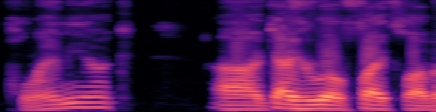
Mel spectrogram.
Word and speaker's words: Palahniuk: I think it's actually pronounced Palahniuk.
